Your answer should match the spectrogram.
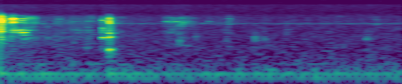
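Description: Near silence, with a faint click about half a second in as vellum paper is slid into a handheld craft punch.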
